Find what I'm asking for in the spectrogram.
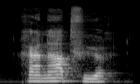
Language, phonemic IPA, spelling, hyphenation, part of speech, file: Dutch, /ɣraːˈnaːtˌfyːr/, granaatvuur, gra‧naat‧vuur, noun, Nl-granaatvuur.ogg
- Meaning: shellfire (artillery bombardment)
